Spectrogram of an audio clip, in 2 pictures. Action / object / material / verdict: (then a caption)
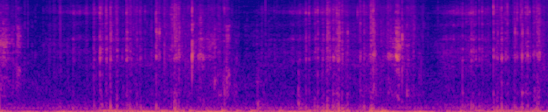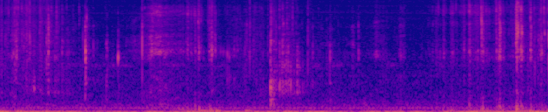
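scrape / bar soap carved with a knife / soap / none. A hand-sized, dry, solid white bar of soap with a black coating is held in the hand and carved with a metal knife, shaving off crumbly white flakes. Quick, dry scraping and crunching strokes run almost continuously over a steady low hum, with bright crackly detail on each cut.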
